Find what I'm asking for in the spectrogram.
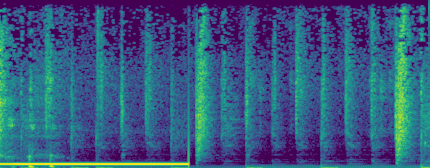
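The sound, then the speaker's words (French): A telephone ringback tone: one steady, fairly loud beep lasts about a second and a half, then silence as the call goes unanswered with no answering machine, with soft rhythmic thumps underneath. “Et quoi, il n'y a pas de répondeur à cette... Bah non, écoute, là, ça sonne dans le vent.”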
